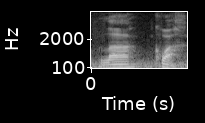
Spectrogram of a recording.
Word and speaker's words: לקח: Hebrew word Lacroix okay so it's pronounced la qua all right and in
